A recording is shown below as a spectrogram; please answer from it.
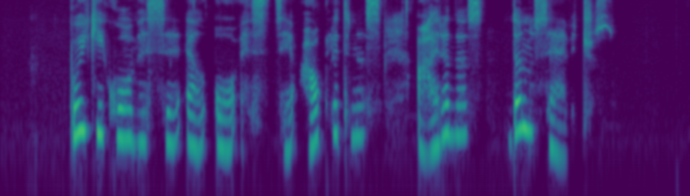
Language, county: Lithuanian, Vilnius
